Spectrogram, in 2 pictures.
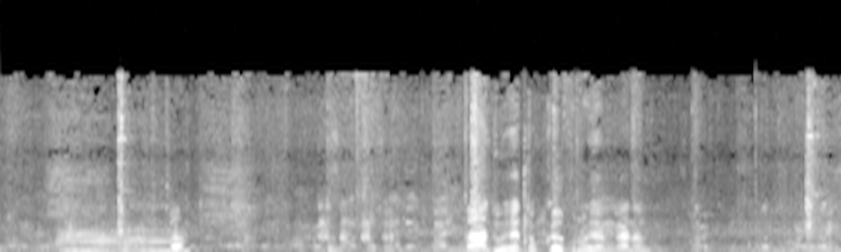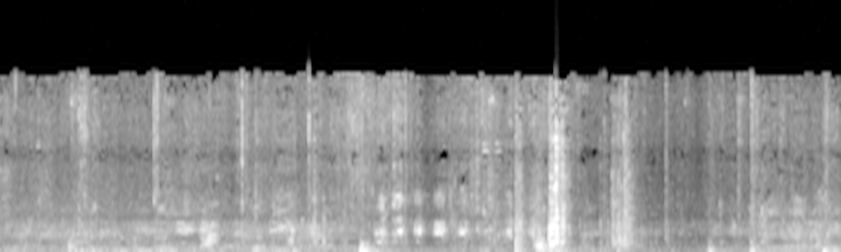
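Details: Sacrificial qurban cow rampaging as it is unloaded from a truck at Pasar Siyono Harjo; a drawn-out low moo opens, then wavering bellows around four to five seconds, amid clatter, knocks and people's voices.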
